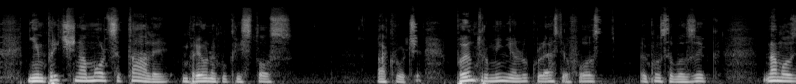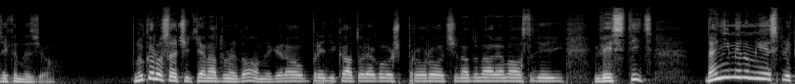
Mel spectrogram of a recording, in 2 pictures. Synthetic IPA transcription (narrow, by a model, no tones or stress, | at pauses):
d̪inpɾit͡ʃinamo̞rt̪sət̪ale̞ɨmpɾe̞unəkukɾist̪o̞s | lakɾut͡ʃepent̪ɾumine̞lukɾuileast̪eawfo̞st̪ | kumsəvəzɨk | namavzut̪d̪ekɨnd̪əzjḛw | nukənusat͡ʃit̪ijanad̪unəd̪oamnekəjeɾawpɾe̞d̪ikat̪o̞ɾjako̞loʃi̥pɾoɾot͡ʃʲɨnad̪unaɾeanoast̪ɾəd̪eve̞st̪it̪sʲ | d̪animenʲnumjaeksplik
